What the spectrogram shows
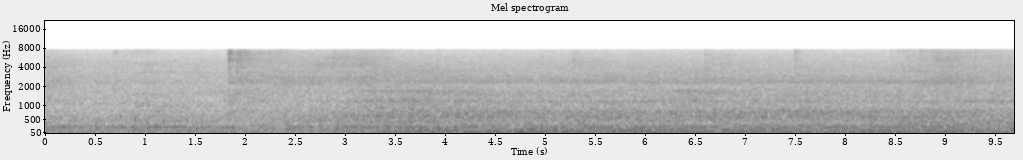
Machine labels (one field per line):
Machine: slide rail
